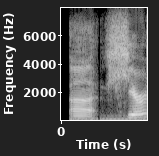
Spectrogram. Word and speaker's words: her: So lighten the H. Relax a little bit. Okay. You want your tongue to flatten out a little bit closer to the bottom of your mouth. Like that. Okay. Her hair. Her hair. Her hair. Okay. There you go. Okay, nice and light. Nice and light, okay?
